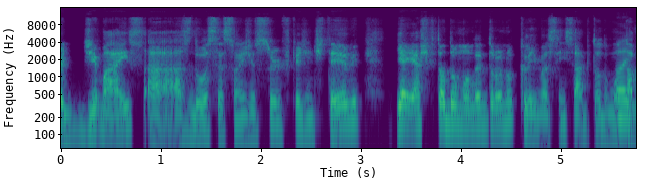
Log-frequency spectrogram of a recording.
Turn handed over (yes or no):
no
